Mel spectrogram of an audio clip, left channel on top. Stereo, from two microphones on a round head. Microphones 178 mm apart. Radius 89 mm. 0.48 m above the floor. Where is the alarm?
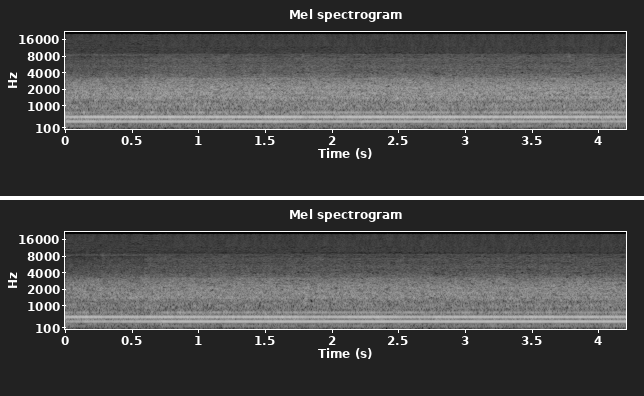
No alarm in this recording.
